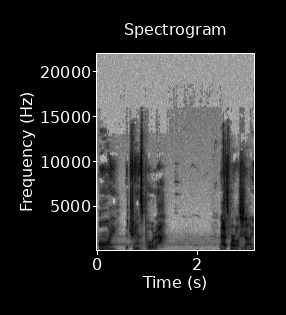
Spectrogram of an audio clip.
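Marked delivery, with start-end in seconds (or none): 0.0-1.2 deliberately bad put-on British accent. Put on the spot to perform: worst Jason Statham impression. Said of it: "I love doing Jason Statham".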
